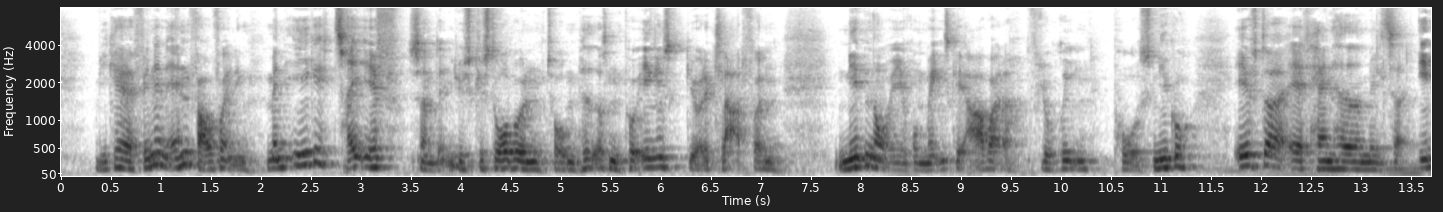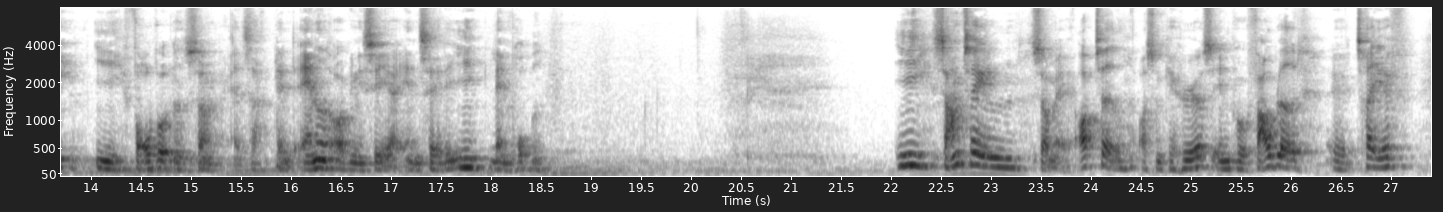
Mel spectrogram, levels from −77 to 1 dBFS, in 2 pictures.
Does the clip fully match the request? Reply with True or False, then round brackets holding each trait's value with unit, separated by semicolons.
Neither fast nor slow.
False (125 wpm)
